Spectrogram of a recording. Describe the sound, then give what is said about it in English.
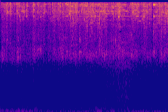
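Keys jangle in a faint, continuous metallic shimmer, shaken by hand during a sermon. “When the devil comes around, God does the key thing with him. He just goes like this.”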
